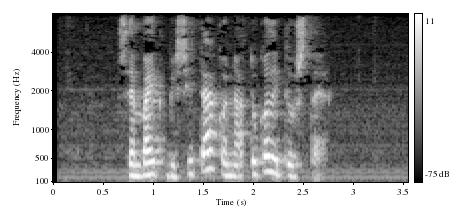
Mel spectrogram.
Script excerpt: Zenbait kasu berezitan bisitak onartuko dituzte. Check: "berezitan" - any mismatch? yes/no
yes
